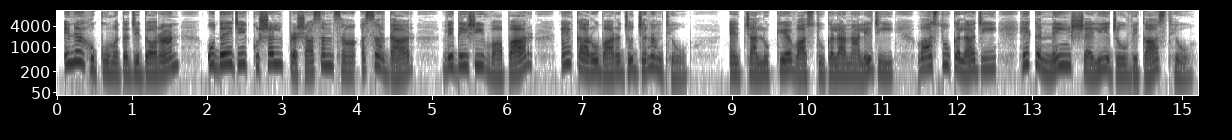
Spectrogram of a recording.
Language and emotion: Sindhi, neutral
